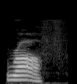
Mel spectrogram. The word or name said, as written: rauf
